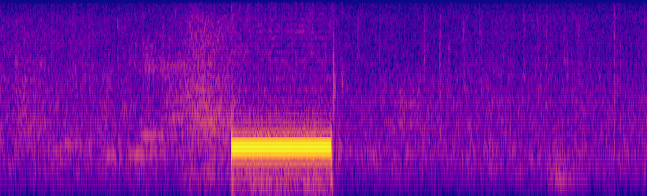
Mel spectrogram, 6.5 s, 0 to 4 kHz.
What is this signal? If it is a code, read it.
Ringback tone (Europe, 425 Hz).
